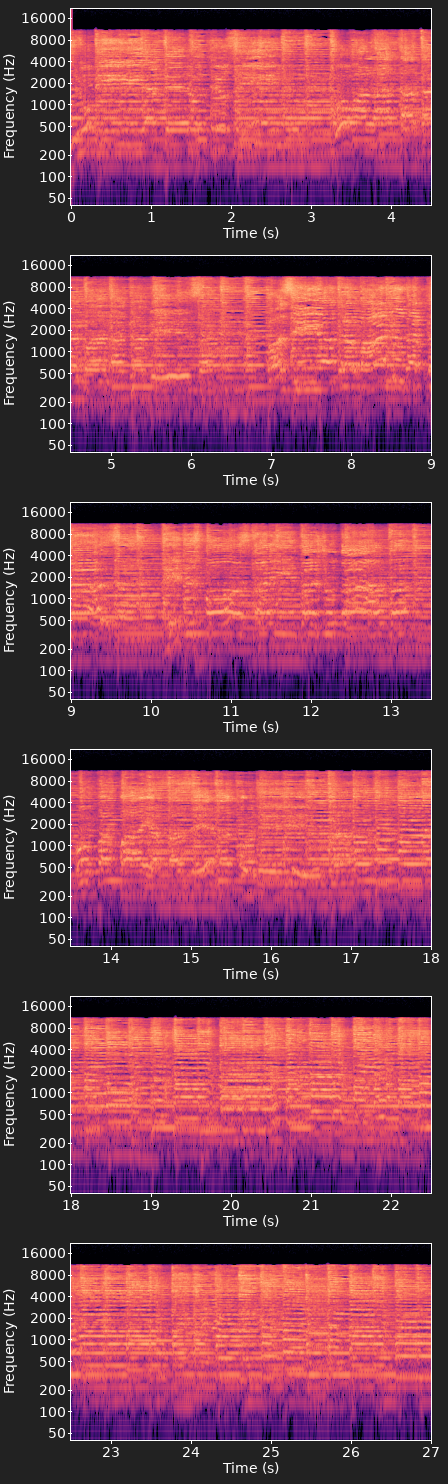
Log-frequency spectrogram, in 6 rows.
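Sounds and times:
acoustic guitar strumming: 0:00.0 - 0:27.0
viola caipira plucking: 0:00.0 - 0:27.0.

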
